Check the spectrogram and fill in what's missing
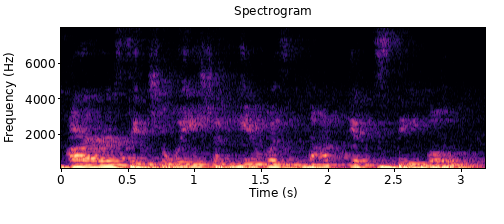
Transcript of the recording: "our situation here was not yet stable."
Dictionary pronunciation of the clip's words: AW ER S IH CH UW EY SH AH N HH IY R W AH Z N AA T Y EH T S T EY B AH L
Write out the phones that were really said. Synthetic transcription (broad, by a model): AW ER S IH CH UW EY SH AH N HH IY R W AH Z N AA T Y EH T S T EY B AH L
